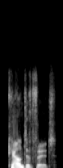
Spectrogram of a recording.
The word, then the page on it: counterfeit: British English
